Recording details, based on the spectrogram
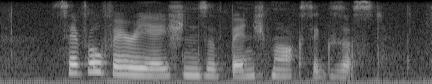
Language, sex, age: English, female, 21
